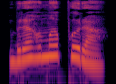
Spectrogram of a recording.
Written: ಬ್ರಹ್ಮಪುರ

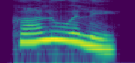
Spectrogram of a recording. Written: ಕಾಲುವಲೆ

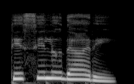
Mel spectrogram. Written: ಟಿಸಿಲುದಾರಿ

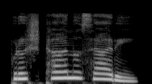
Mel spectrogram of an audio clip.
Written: ಪೃಷ್ಠಾನುಸಾರಿ

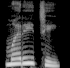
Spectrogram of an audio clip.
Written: ಮುರಿಚು

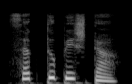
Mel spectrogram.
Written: ಸಕ್ತುಪಿಷ್ಟ

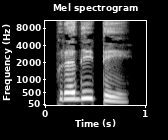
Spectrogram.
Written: ಪರದಾಡು

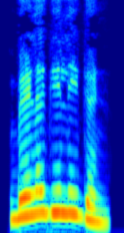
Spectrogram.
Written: ಬೆಳಗಿಲಿಗಣ್

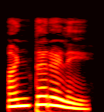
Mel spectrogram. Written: ಅಂಟರಳೆ

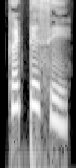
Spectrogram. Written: ಖೋಡಾಸು

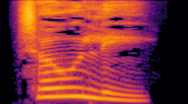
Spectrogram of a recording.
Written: ಚೌಲಿ

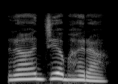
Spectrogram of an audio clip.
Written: ರಾಜ್ಯಭಾರ

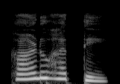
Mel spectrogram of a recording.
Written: ಕಾಡುಹತ್ತಿ

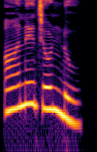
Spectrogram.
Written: ಆನೆಜೊಂಡು

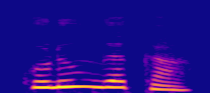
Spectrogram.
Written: ಕುಟುಂಗಕ

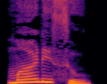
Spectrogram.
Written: ಮಡಿಸು

